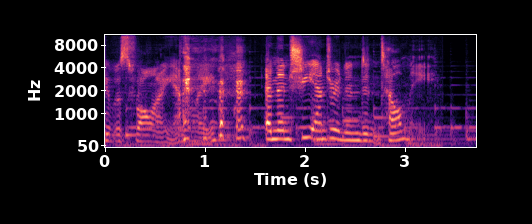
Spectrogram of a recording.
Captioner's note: laughs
